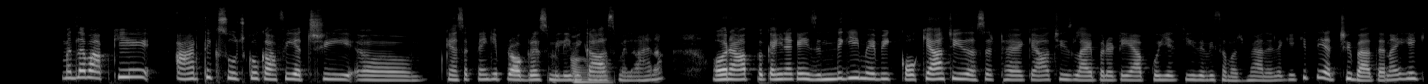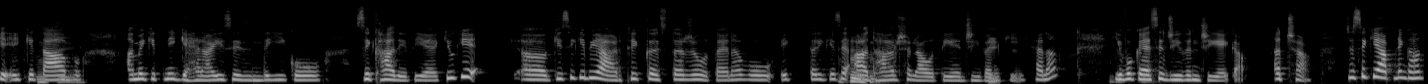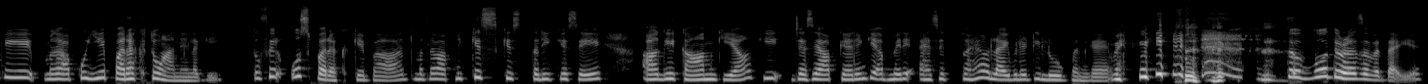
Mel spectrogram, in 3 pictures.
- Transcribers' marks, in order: in English: "प्रोग्रेस"; in English: "एसेट"; in English: "लायबिलिटी"; chuckle; in English: "एसेट"; in English: "लायबिलिटी"; laugh
- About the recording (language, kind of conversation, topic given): Hindi, podcast, क्या किसी किताब ने आपका नज़रिया बदल दिया?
